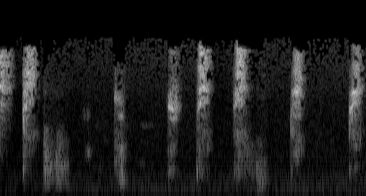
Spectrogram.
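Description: A restless cat indoors lets out many short, sharp, high-pitched cries in irregular bursts, separated by brief quiet gaps.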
